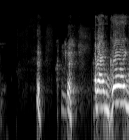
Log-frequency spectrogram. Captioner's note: laugh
